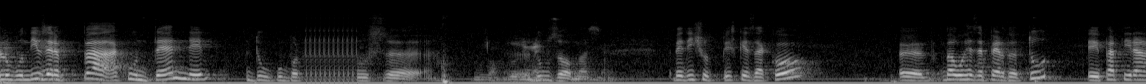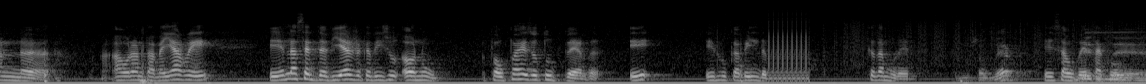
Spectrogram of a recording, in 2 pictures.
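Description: At 3.07 to 3.58 s and again at 19.18 to 19.55 s, a system hang loop repeats one 46 ms slice, which fits a 2048-sample buffer, at 21.5 Hz, producing a rattling stutter. Unlike a dropout, nothing goes silent, yet roughly half a second and then 0.4 s of audio are lost.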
